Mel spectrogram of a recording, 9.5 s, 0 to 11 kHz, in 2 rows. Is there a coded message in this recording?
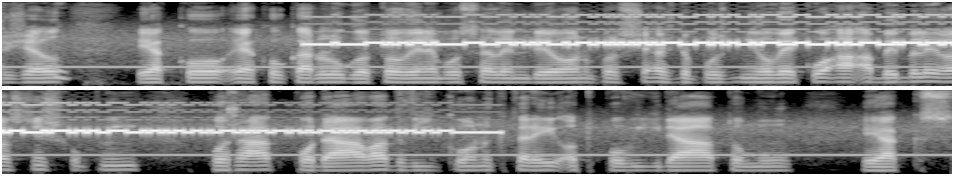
Yes: RTTY (45.45 baud, 170 Hz shift) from 1.5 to 7.2 s, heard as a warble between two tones, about 2200 Hz centre, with fading, a steady whistle near 640 Hz and speech in Czech. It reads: O BARDO COMPOE MELODIAS ASSIM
